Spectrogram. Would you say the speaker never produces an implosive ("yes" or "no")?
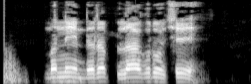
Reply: no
